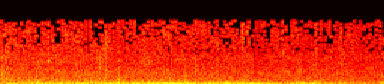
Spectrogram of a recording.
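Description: heavy rain with thunder

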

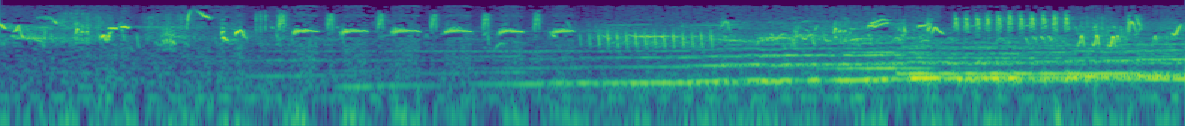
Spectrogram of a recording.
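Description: birds singing

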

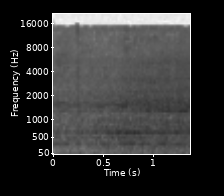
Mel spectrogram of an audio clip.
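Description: passing train on railway

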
